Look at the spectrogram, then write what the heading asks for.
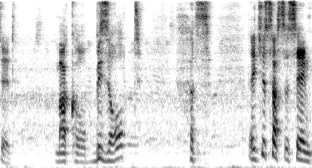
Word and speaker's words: Bizot: Unai Emery saying Marco Bizzo wasn't dull. Unai Emery saying Marco Bizzo wasn't dull. Oh, he'll have had fun trying to pronounce it. Marco Bizot.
